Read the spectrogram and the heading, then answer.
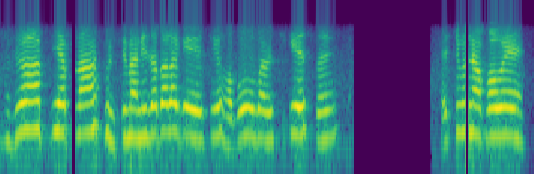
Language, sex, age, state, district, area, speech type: Assamese, female, 30-45, Assam, Nalbari, rural, conversation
